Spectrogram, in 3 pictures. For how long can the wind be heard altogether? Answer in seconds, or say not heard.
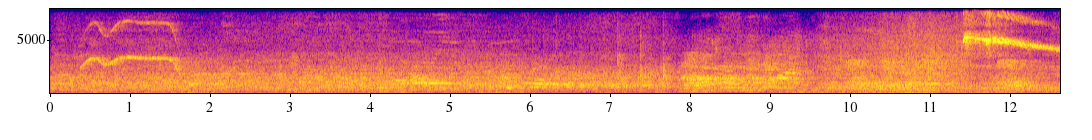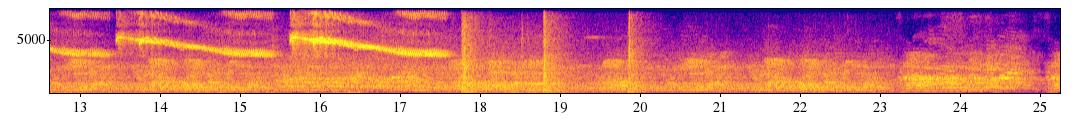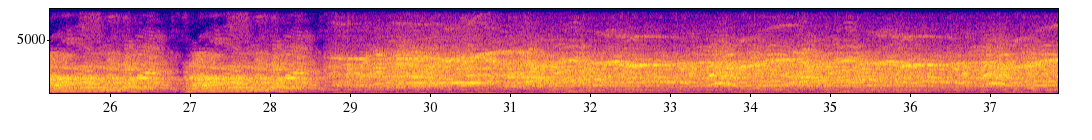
19 s.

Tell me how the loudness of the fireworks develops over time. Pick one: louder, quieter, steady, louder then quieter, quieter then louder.
louder.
